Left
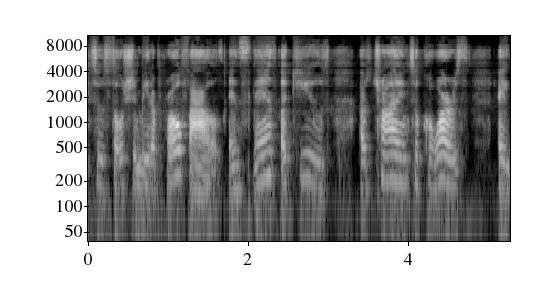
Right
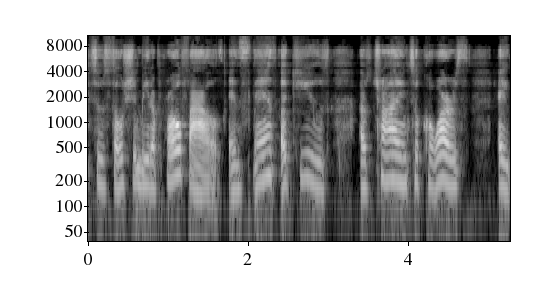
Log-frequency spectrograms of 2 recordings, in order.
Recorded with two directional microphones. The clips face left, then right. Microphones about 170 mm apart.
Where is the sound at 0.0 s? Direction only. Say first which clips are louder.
Right 7 dB; 40° right (ahead or behind).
